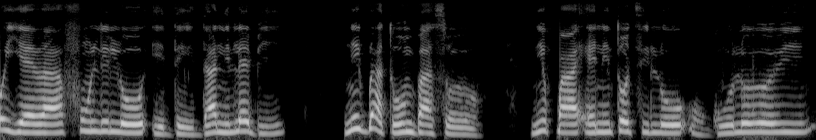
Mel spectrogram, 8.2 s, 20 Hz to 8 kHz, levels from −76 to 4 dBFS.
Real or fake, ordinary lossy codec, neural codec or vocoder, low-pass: real; none; none; none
